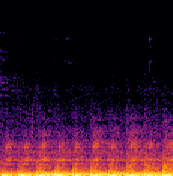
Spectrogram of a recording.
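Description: Kagura accompaniment: a large barrel-shaped taiko drum struck about twice a second, with a light, fast ringing pattern running above the beat.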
